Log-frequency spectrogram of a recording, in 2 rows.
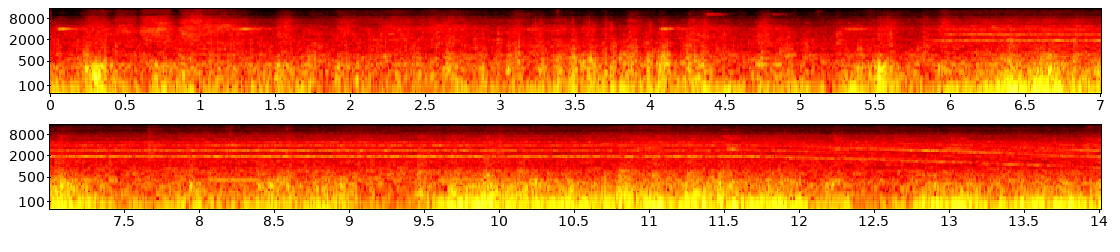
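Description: Kawasaki M9 electric multiple-unit train passing close by, with a low rumble and wheels clicking over the rail joints. About six seconds in, a high whine from the passing cars sets in, holds steady, then slides down in pitch near the end.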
